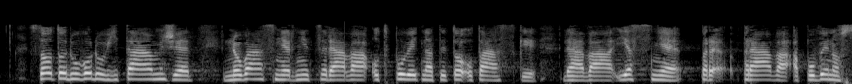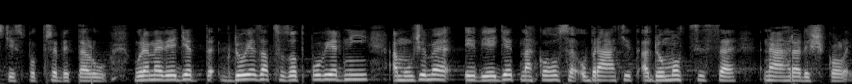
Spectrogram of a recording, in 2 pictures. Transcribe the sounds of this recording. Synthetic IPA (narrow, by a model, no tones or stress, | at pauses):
st̪o̞ɦo̞t̪o̞duːvo̞duviːt̪aːmʒɛno̞vaːsmɲɛɾɲɪt͡sɛdaːvaːʔo̞t̪po̞vjɛcnat̪ɪt̪o̞ʔo̞t̪aːskɪ | daːvaːjasɲɛppɾaːvaʔapo̞vɪno̞scɪspo̞t̪r̝̥ɛbɪt̪ɛluːb̥udɛmɛvjɛɟɛt̪ɡdo̞jɛzat͡so̞zo̞t̪po̞vjɛdniːʔamuːʒɛmɛɪvjɛɟɛt̪nako̞ɦo̞sɛʔo̞bɾaːcɪt̪ʔado̞mo̞t͡sɪsɛ | naːɦɾadɪʃko̞lɪ̰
